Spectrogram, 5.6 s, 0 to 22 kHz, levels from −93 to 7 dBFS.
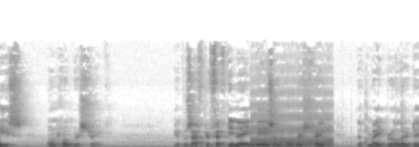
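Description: From 3.33 to 4.43 s a GSM phone buzz appears: a nearby 2G handset in a call transmits bursts about 217 times a second, and the audio circuit rectifies them into a hard, raspy buzz at about 4 dB below the signal. Unlike mains hum, its rich harmonics sit on a 217 Hz base, not 50 or 60 Hz.

From 4.43 to 5.40 s the interference changes to GSM signalling bursts. The phone is still in the call but its user has gone silent, so it sends only short groups of bursts, roughly ten decibels below the signal. These become even ticks with a longer 217 Hz buzz twice a second rather than the continuous rasp before them.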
